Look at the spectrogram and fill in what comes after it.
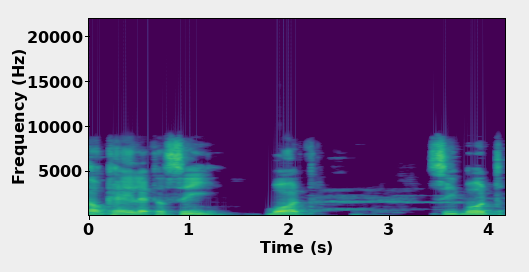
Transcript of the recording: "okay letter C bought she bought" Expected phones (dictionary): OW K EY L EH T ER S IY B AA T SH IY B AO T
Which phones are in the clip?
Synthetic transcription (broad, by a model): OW K EY L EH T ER S IY B AA T S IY B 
